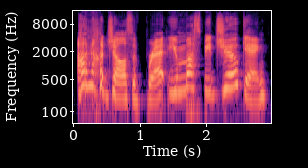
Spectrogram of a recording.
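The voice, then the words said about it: Put-on British accent. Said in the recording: “In his British accent.”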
